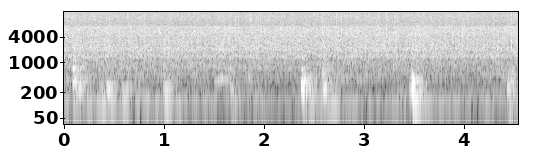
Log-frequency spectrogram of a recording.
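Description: Food fries in a pan with a steady, close sizzle, broken by a few soft stirring knocks.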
